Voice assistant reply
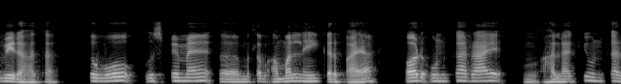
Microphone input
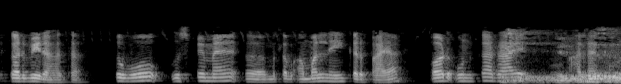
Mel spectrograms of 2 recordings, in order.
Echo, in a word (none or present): present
